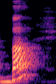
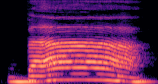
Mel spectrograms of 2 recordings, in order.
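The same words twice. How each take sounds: First: The vowel is short. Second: The vowel is held long. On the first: "si on a le B avec le fatha" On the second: "si on a le B avec le alif"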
